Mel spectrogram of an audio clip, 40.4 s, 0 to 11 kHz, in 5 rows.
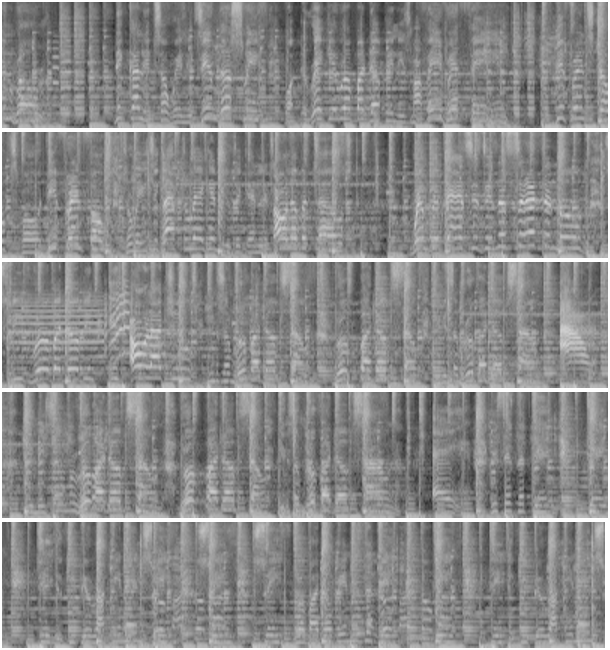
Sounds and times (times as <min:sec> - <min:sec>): Reggae: 0:00.0 - 0:40.3.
